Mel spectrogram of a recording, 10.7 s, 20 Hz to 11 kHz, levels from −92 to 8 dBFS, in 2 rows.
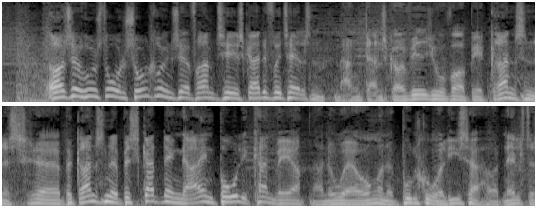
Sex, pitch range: male, 100-165 Hz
